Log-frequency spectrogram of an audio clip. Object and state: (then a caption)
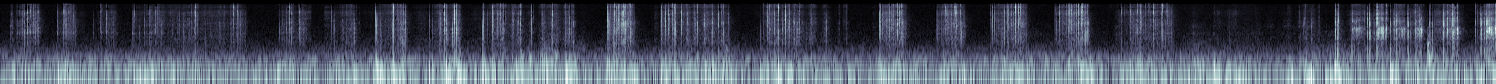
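Milk chocolate bar. Long acrylic nails rapidly tap and scratch the surface of a large solid milk chocolate bar held in the hands. The result is a dense, fast run of crisp, dry clicks and scrapes with bright high-frequency edges, each dying away almost instantly, over a low steady hum.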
